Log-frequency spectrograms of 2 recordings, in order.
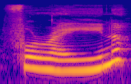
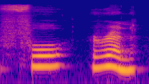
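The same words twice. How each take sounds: First: The last syllable sounds like 'ein'. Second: The last syllable is short and reduced. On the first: The speaker calls it wrong. "takže ne foreign, žádné ein" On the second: The speaker calls it right. "ale jenom foreign"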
